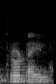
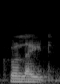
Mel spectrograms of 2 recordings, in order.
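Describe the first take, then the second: First: क्रोटाइल said with a T, kro-tile; correct name. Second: क्रोलाइट said with an L, the wrong way; wrong name. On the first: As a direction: say क्रोटाइल carefully as the correct form. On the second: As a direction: say क्रोलाइट as the mistaken form to reject. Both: Shown as a demonstration. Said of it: "क्रोलाइट नहीं".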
